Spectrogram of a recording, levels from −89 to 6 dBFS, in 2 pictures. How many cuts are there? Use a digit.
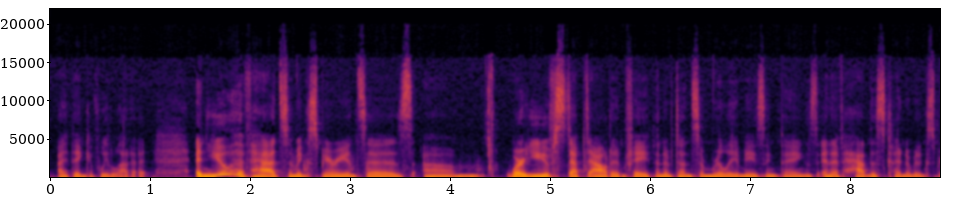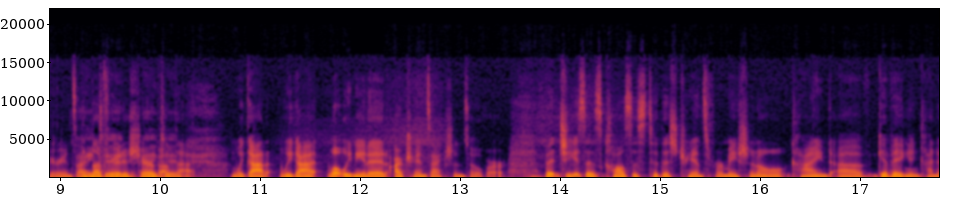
1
